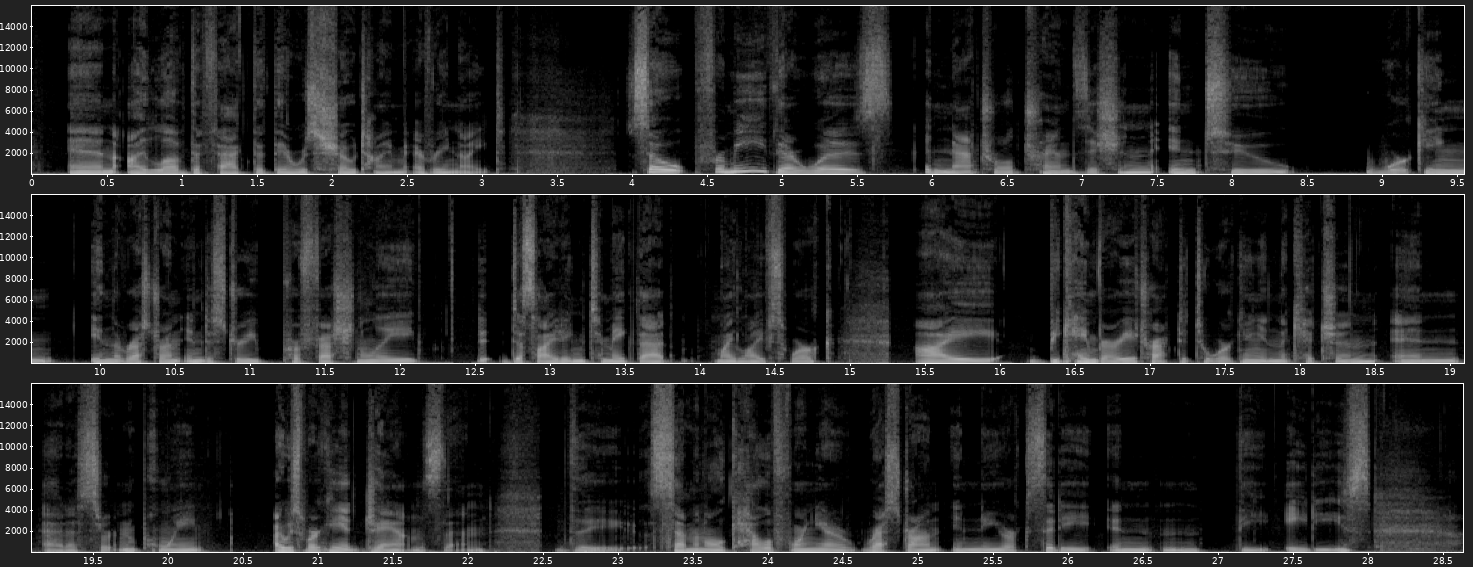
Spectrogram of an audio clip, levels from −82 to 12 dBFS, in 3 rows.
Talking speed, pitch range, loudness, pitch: 140 wpm, 130-150 Hz, -26 LUFS, 140 Hz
